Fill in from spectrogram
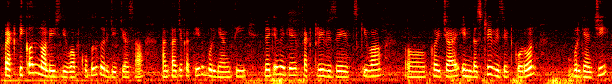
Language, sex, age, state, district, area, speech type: Goan Konkani, female, 30-45, Goa, Salcete, rural, spontaneous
